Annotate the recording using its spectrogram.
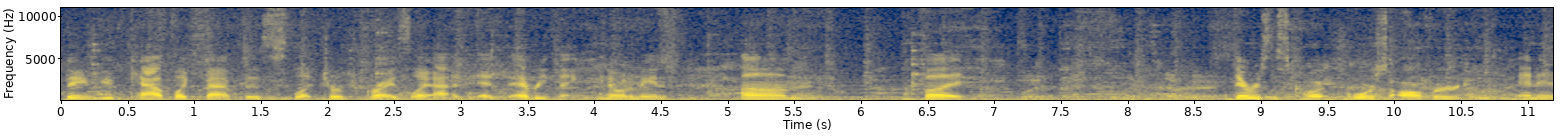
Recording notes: on location at a restaurant!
